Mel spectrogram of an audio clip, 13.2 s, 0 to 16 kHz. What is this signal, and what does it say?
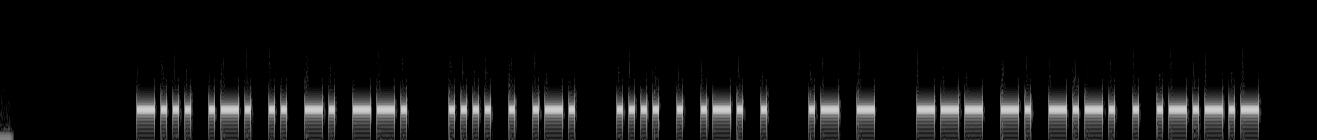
Morse code, heard as a keyed tone, about 20 wpm, 700 Hz. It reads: BRING HER HERE AT ONCE.
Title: Sentences from Top 1000 Words - Review Part 3 - 20wpm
